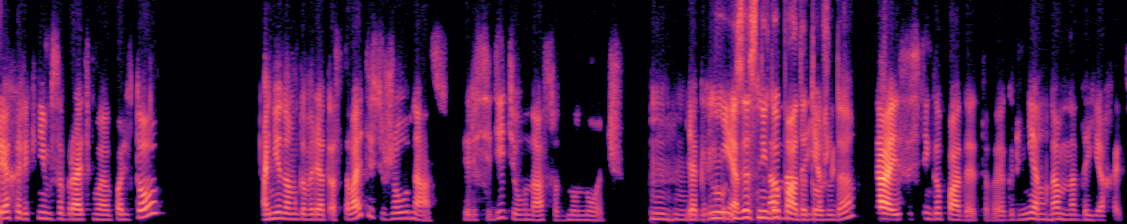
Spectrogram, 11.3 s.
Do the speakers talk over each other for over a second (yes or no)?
yes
